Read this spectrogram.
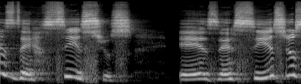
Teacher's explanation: chama a palavra fazendo a sílaba tônica é zen · exercícios a sílaba tônica é a penúltima paroxítona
